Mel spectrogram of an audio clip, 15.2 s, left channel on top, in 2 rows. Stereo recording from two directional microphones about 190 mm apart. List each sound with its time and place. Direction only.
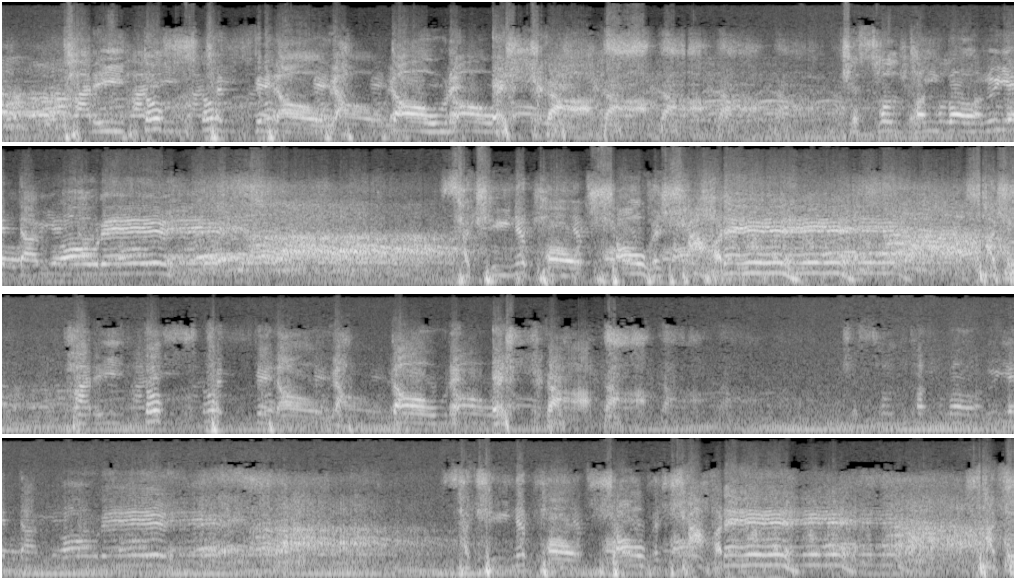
0.6 s speech: 35° left (ahead or behind)
8.4 s speech: 35° left (ahead or behind)
11.0 s music: 30° left (ahead or behind)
